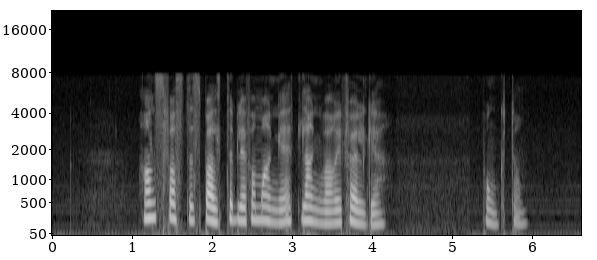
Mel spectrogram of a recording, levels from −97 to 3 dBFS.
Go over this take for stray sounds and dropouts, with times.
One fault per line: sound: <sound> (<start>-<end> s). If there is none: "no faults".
no faults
